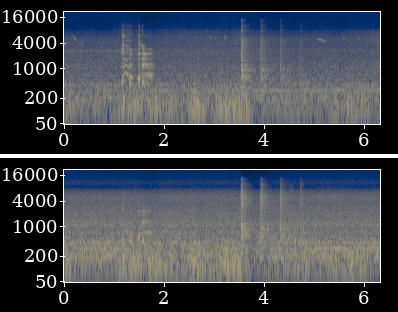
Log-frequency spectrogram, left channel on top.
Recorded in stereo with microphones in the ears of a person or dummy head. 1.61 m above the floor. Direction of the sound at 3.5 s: 50° right (ahead or behind).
